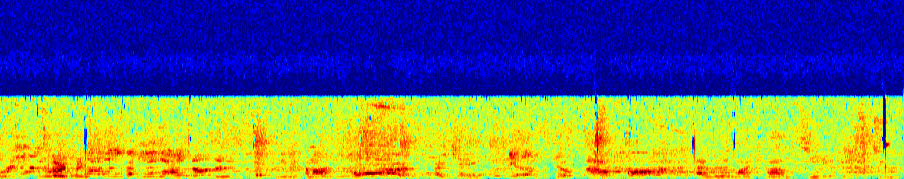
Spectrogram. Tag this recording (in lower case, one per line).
speech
